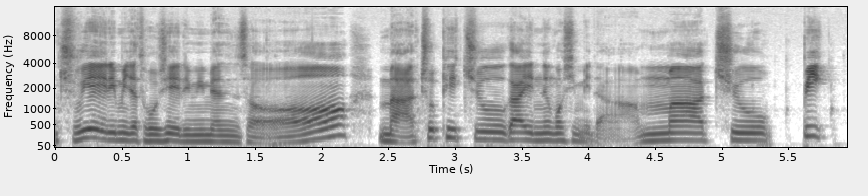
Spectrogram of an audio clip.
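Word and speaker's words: Machu Picchu: 페루의 한 주의 이름이자 도시의 이름이면서 마추픽추가 있는 곳입니다. 마추픽추. 네. 요즘 그 마추픽추를 마추피추라고 발음하시는 분들이 많이 계세요. 이렇게 잘못 표기하시는 분들이 계셔서 그런 거겠죠. 스페인어로 마추픽추입니다. 픽추. 예, 기억 받침이 있어요. 마추픽추.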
